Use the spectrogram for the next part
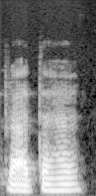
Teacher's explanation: विसर्ग का उच्चारण ह के रूप में होता है, जैसे प्रातः।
